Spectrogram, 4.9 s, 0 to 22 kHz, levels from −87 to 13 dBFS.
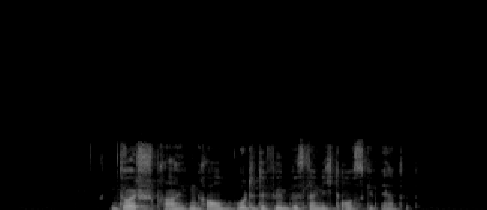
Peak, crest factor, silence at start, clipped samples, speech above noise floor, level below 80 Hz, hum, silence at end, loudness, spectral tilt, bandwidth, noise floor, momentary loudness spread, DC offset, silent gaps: -14 dBFS; 24 dB; 1.1 s; under 0.1%; 49 dB; -76 dBFS; none; 0.85 s; -37 LUFS; -5.5 dB/octave; 7.4 kHz; -86 dBFS; 15 LU; under 0.1%; none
